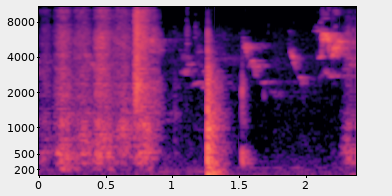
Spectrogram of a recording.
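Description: Knife blade slicing through a compressed sawdust fire log: a gritty scraping for about a second, then a single sharp knock.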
